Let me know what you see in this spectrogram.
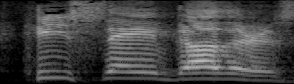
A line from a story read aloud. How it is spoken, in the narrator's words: they laughed at him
